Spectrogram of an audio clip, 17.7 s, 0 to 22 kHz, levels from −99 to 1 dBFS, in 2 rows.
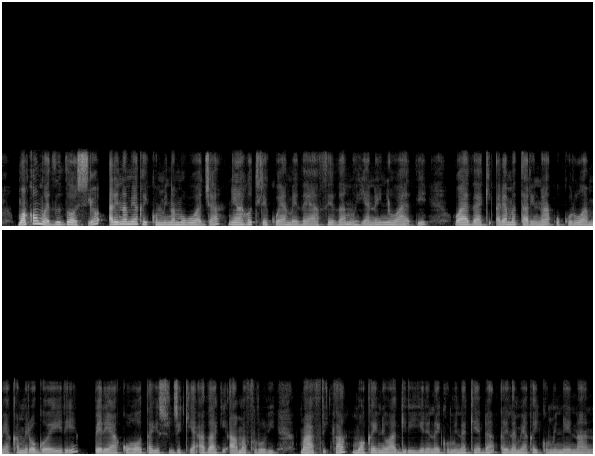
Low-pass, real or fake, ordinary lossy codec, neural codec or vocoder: none; fake; none; codec, 16 kHz, 4.8 kbps, FACodec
